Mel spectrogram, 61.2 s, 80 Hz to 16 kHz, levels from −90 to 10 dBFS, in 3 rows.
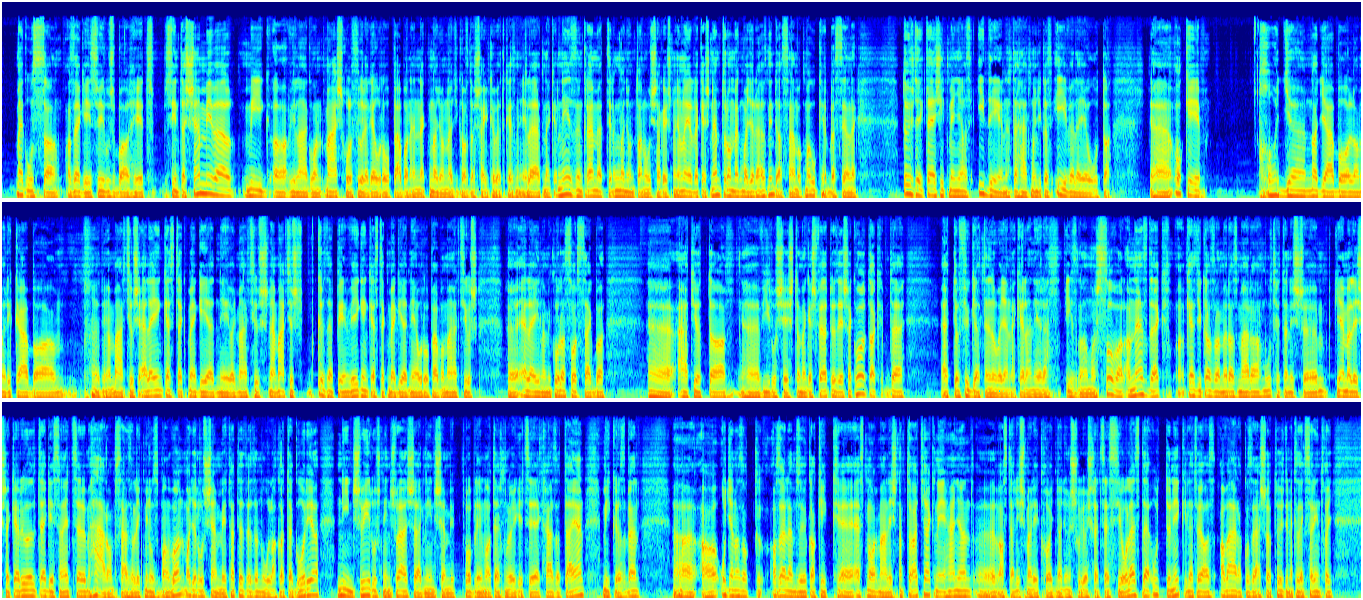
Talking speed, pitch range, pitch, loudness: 145 wpm, 90-110 Hz, 100 Hz, -15 LUFS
